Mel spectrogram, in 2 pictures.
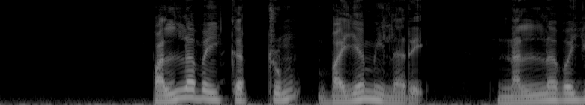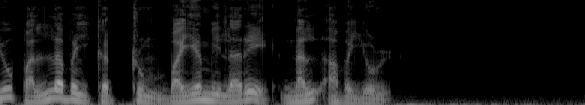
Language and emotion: Tamil, neutral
